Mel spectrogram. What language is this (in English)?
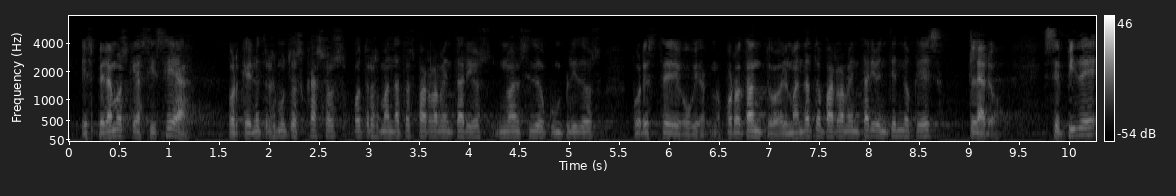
Spanish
